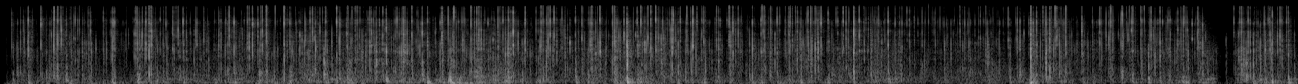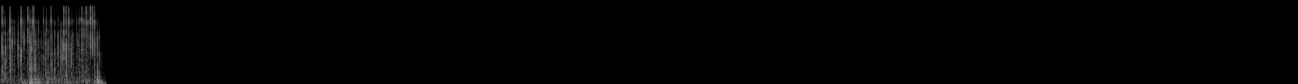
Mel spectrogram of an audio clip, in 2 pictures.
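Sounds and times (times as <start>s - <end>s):
firm sharp plastic rustle: 0.0s - 14.0s.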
